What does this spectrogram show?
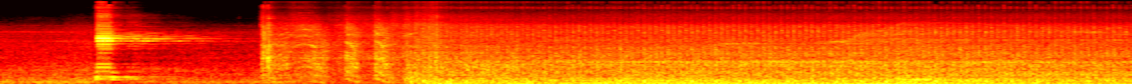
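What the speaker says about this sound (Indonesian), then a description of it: "kalau didengarkan juga ini terasa stasionernya lebih stabil, kemudian suaranya juga lebih enak karena injektornya sudah diperbaiki" Mitsubishi Pajero Sport engine after a fuel-leak injector repair: a short sharp horn-like chirp, a few starter cranks, then the engine catches and settles into a steady, even idle that runs to the end.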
